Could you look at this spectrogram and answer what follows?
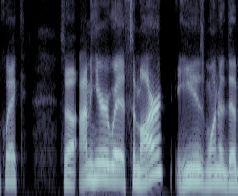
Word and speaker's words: Cemar: It's not Seamar, it is Samar.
